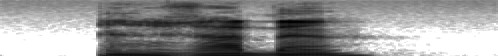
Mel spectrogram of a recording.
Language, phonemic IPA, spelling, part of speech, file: French, /ʁa.bɛ̃/, rabbin, noun, Fr-rabbin.ogg
- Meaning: rabbi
